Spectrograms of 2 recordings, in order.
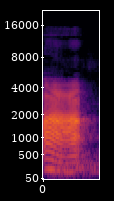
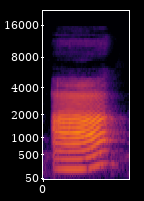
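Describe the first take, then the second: First: The pitch dips low, then curls back up. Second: The pitch rises steadily from mid to high. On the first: "nada tiga itu ... kayak keriting kecil banget" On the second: "nada dua itu seperti naik"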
